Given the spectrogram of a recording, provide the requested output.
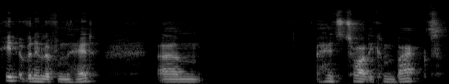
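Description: A man's voice: mid-range voice, flat delivery, unhurried, bright, forceful tone. A young man chatting casually to camera in a small room as he reviews a beer, hesitant with frequent ums.

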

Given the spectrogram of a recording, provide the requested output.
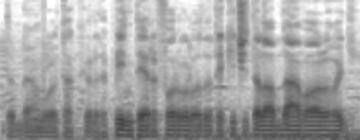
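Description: Casting: bass-voiced male local football commentator, unhurried and reflective. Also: creaky, dark tone.

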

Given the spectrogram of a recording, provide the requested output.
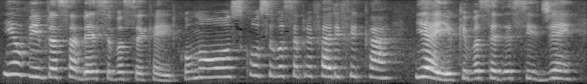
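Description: A woman voicing a calm, dry-witted mother, reading her lines plainly with little change of voice, in an echoey room. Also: high voice, normal speed.

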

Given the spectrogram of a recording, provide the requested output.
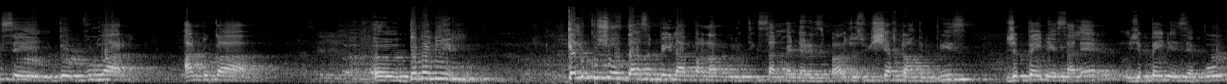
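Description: A man in his forties from Senegal speaks at a press conference, earnest and emphatic, pausing with hesitations. His voice is high for a man but dark in tone. The room is echoey, with a long reverb, and he sounds set back from the mic. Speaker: business leader at a press conference. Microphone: handheld mic among a cluster of press mics. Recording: roomy hall from a distance.

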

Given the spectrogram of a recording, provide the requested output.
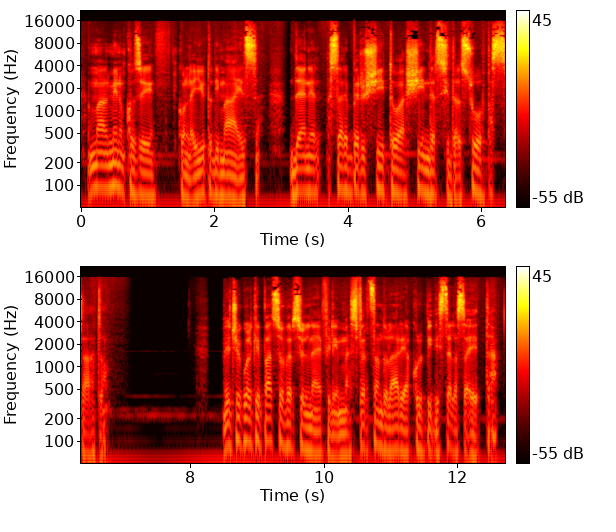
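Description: A man reading a novel aloud as audiobook narration, in a steady, even storytelling manner. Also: rumbling low. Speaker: audiobook reader.

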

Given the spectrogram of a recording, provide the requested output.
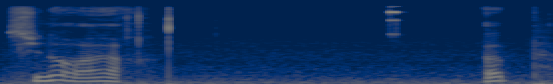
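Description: Middle-aged man, game streamer, mellow voice, hesitant thinking aloud, chatty. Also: sits high, steady tone, extremely slow, a little hiss or hum. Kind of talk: live gameplay commentary reading chat.

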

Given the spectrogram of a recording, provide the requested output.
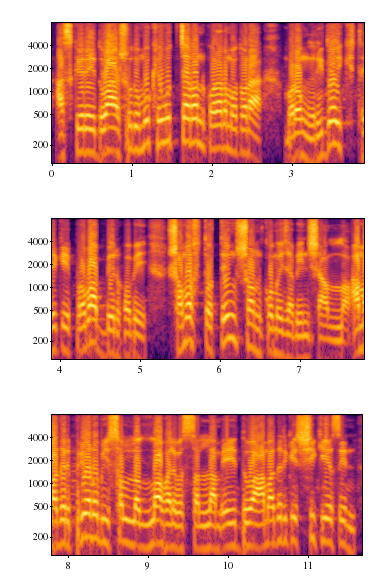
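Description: A man's voice: on the high side, fairly quick, darkish tone, dry recording. Earnest man giving a devotional talk. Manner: earnest, reassuring, preacher-like address. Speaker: Islamic video presenter.

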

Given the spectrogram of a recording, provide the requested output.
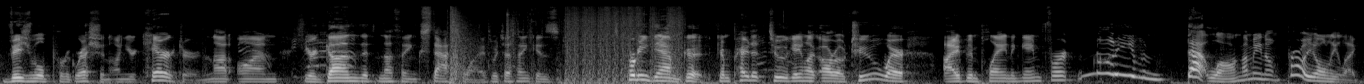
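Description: Over the clatter of gunfire and clicks from a war game, a young gaming creator offers sweary, opinionated, rambling live commentary. He speaks at a moderate pace in a slightly high, animated voice, with the loud machine-gun noise right behind him.

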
